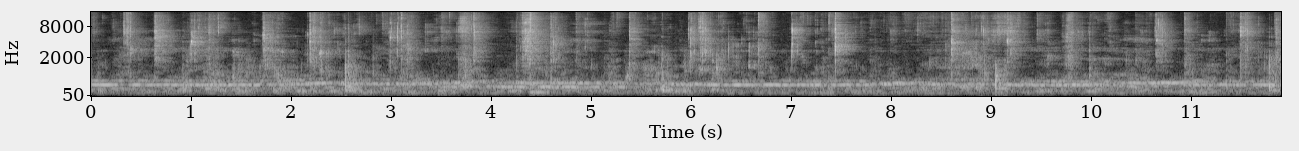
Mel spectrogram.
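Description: Close-miked chewing and wet lip-smacking of people eating grilled chicken and rice with their hands: a fast, irregular run of sharp clicks and smacks over a steady hum.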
